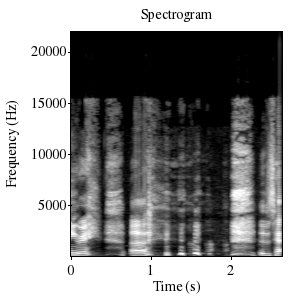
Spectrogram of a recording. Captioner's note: laughter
